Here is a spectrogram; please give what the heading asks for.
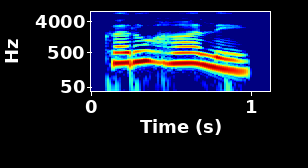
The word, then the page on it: ಕೋರೆಹಲ್ಲು: Kannada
